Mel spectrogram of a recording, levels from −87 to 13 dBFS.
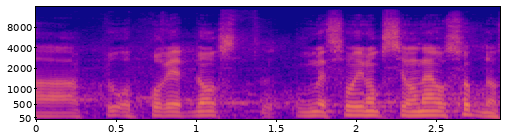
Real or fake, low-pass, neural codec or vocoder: fake; 14.4 kHz; codec, 44.1 kHz, 3.4 kbps, Pupu-Codec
